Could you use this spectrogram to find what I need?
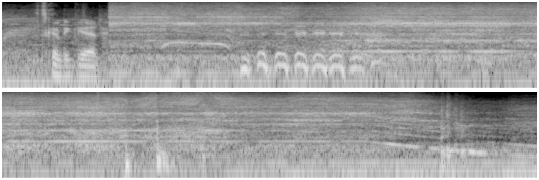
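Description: A handheld vacuum cleaner whirs steadily, then winds down.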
